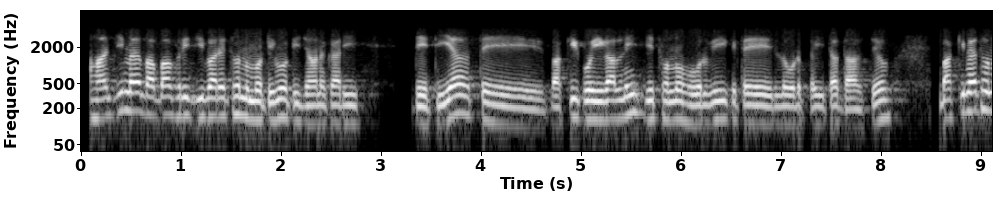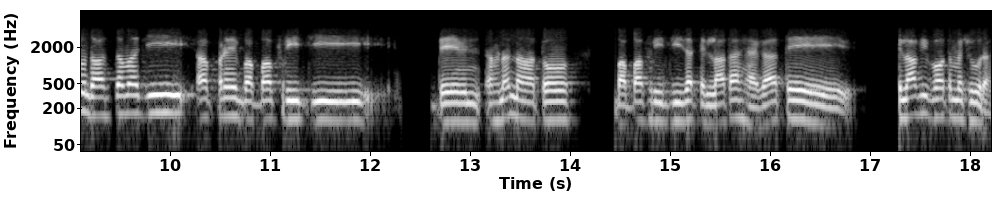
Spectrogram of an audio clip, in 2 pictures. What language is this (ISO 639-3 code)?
pan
